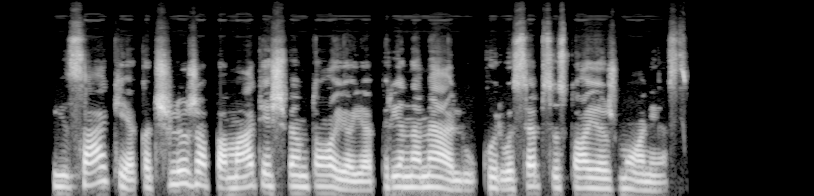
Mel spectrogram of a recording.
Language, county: Lithuanian, Alytus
